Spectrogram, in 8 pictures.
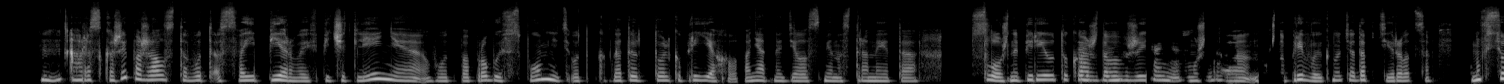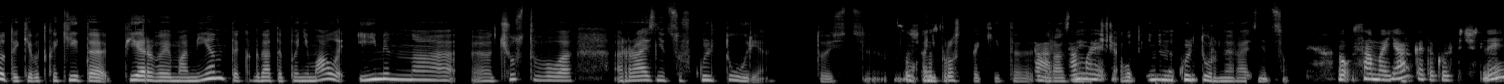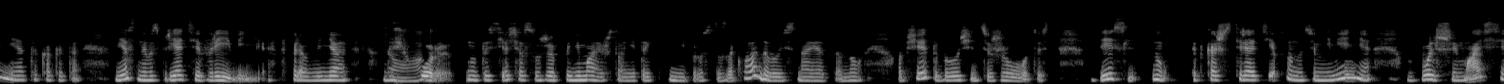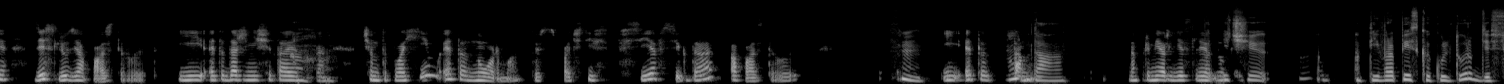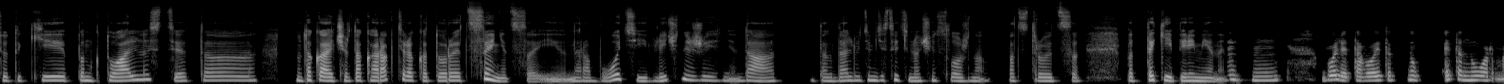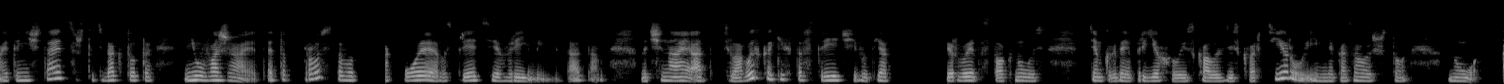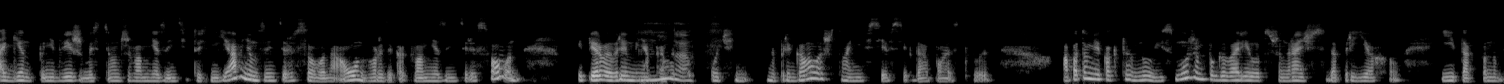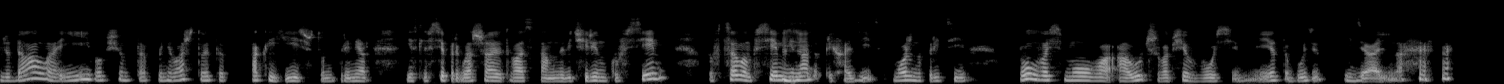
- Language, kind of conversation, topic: Russian, podcast, Чувствуешь ли ты себя на стыке двух культур?
- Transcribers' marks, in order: tapping; other background noise; other noise; "конечно" said as "каэш"; stressed: "ценится"; chuckle; "потому" said as "тш"; chuckle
